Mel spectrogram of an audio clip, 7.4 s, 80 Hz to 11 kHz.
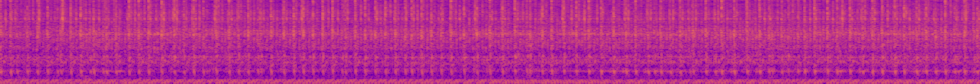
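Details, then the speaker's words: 1979 Kawasaki KM100 two-stroke with failed oil injection and an electronic ignition conversion; it burned half a tank of oil while sitting. Rough, labouring idle that never cleans up, bogging from oil flooding. "you hear how it has it taped a little bit fog and it's because it's so oil followed in there like I said it went through a half a tank of oil just sitting there"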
